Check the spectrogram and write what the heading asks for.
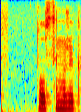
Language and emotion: Russian, neutral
